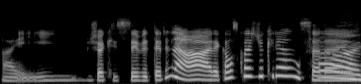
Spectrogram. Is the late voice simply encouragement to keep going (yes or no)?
no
